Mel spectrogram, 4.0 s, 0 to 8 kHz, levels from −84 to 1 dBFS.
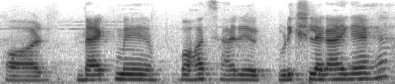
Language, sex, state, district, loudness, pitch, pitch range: Hindi, female, Bihar, Patna, -16 LUFS, 175 Hz, 165-185 Hz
